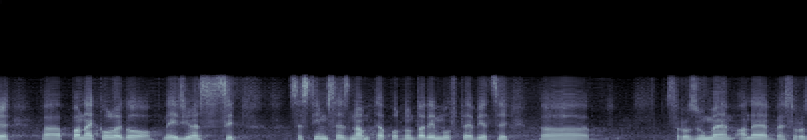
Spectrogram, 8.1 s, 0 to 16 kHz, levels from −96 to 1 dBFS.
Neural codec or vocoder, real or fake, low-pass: codec, 16 kHz, 0.7 kbps, FocalCodec; fake; 7.2 kHz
